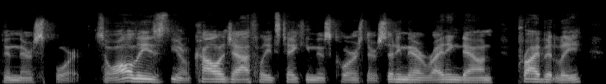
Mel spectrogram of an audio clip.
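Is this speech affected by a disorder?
No.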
